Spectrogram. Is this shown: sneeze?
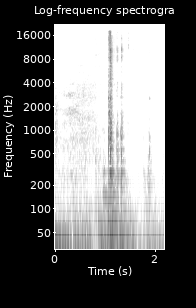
no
